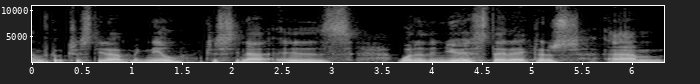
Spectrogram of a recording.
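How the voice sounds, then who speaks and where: Very slowly, a man with a Highland Scottish accent speaks in a dark, mellow tone at medium pitch with ordinary pitch variation. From Scottish Highlands. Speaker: chamber of commerce chief executive. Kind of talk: interview. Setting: hotel.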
